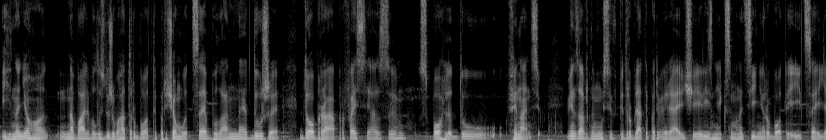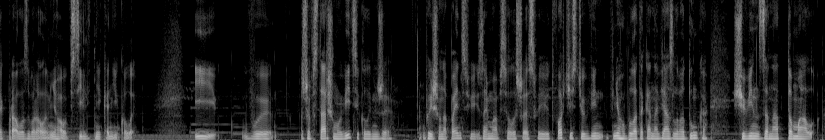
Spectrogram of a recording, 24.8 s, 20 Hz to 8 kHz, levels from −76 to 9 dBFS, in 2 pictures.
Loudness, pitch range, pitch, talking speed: -22 LUFS, 120-135 Hz, 130 Hz, 155 wpm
